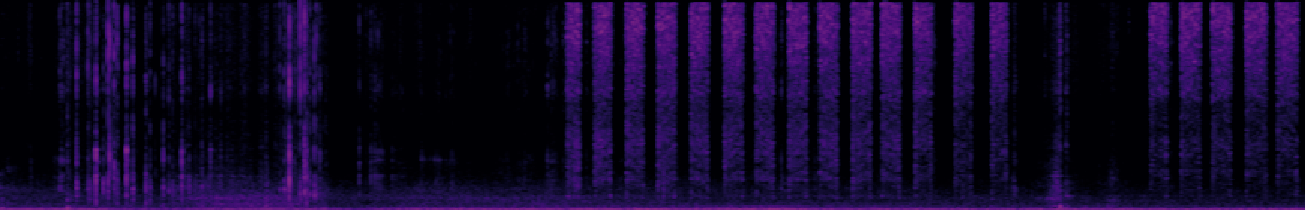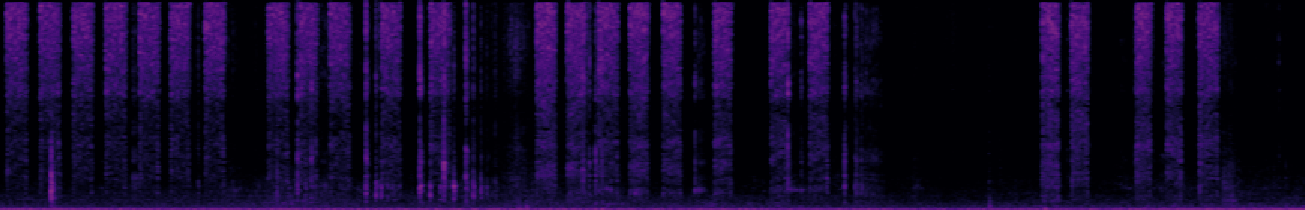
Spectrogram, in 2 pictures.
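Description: Aerosol spray paint hisses onto car brakes for a second coat in rapid short bursts, close and fairly loud, with a faint rattle between the pulses.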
